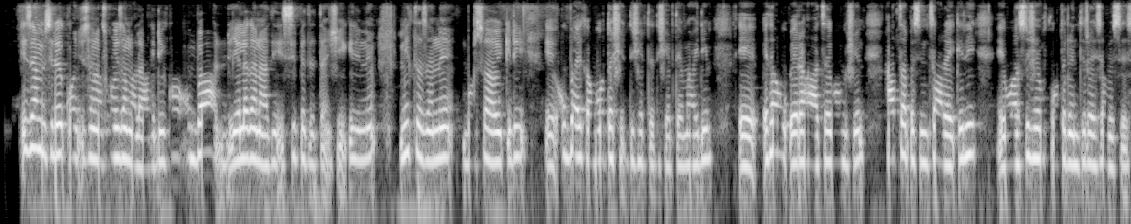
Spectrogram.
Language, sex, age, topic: Gamo, female, 25-35, government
